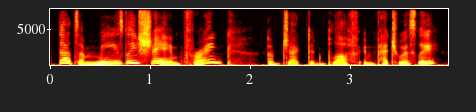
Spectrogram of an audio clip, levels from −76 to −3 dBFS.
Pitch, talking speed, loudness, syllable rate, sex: 235 Hz, 120 wpm, -16 LUFS, 4.4 syllables/s, female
